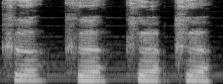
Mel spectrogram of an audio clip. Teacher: Now with k, k, k, k, you require a lot of air. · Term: aspirated sound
